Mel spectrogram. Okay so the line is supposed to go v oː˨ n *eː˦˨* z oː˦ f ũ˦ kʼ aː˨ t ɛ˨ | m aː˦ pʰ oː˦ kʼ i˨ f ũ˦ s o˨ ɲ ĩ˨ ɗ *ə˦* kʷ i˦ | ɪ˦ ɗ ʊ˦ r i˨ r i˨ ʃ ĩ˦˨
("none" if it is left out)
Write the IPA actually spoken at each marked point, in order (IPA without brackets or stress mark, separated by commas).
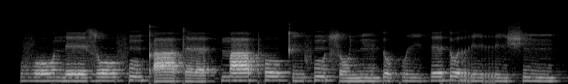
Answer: eː˨, ʊ˦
